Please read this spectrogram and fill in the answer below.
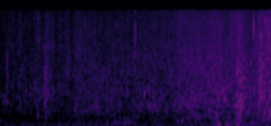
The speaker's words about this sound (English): Whoosh! A gust of water rustled the seaweed covering Dan's bed, sending it flying across the ocean floor. Dan turned to see what could have made such a large current. And it was Steve, swimming as fast as he could.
